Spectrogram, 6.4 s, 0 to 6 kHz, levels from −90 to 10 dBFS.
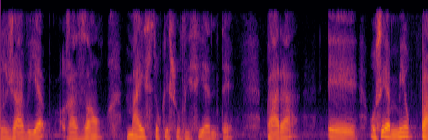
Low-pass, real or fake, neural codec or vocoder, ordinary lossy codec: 5.4 kHz; real; none; none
